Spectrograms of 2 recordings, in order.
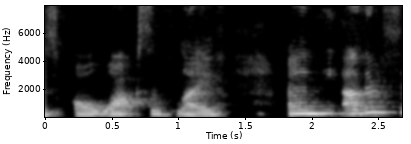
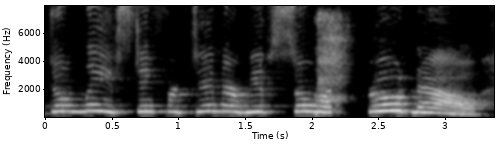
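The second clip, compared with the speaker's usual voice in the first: put-on high-pitched little boy pleading; lightly voiced eager little boy; child's voice; 10 semitones higher than usual. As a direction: lift the voice high like a small kid begging. Child's voice in retold story.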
